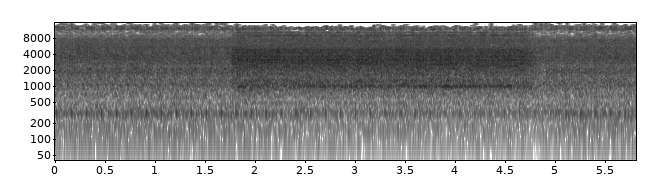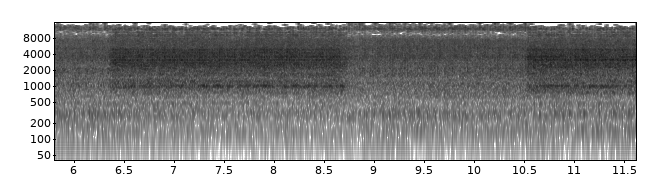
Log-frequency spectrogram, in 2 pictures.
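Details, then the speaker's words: 2010 Dodge Cummins diesel with G56 transmission, newly installed Valair dual disc clutch, clutch pedal released in neutral: steady idle with a light, intermittent metallic rattle; normal dual-disc clutch chatter. "Because this is a dual disc clutch, so it is going to have some sound to it when you have the clutch pedal released, and the trucks in neutral."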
